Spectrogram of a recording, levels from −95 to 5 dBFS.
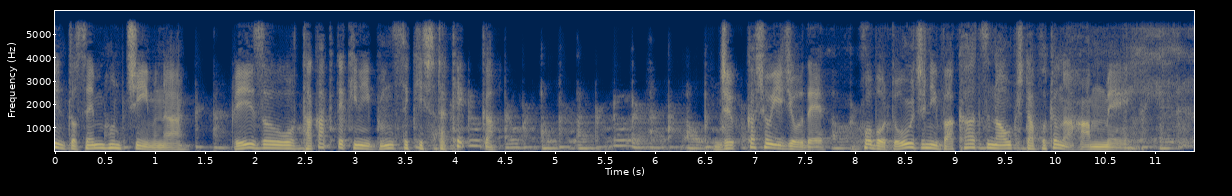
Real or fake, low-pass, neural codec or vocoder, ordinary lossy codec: fake; 5.4 kHz; codec, 16 kHz, 1 kbps, X-Codec, WavLM features, trained on Multilingual LibriSpeech; none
